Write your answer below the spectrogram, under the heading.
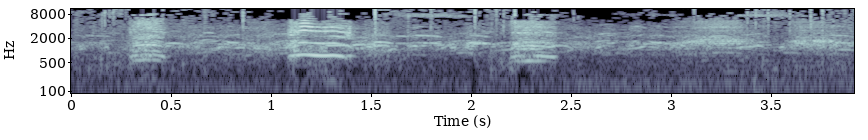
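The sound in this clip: Loud honking of a large flock of migrating geese resting on a small North Sea island on their way to Siberian breeding grounds, with many overlapping calls rising and falling in a continuous clamour.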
